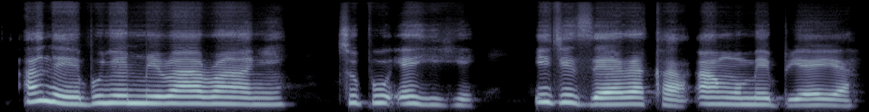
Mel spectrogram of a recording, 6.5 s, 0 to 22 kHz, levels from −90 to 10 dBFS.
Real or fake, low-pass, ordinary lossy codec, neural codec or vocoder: fake; none; none; autoencoder, 48 kHz, 32 numbers a frame, DAC-VAE, trained on Japanese speech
